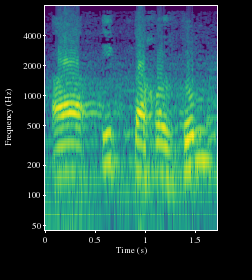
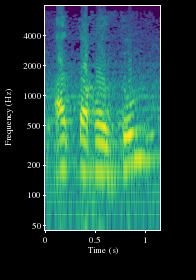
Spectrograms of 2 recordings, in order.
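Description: First: A separate 'a' comes before 'ittakhadhtum'. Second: The 'a' merges straight into 'ttakhadhtum'. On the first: This is the underlying form before contraction. "Jadi tadinya a ittakhadhtum" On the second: This is how the form is actually read. "maka dibaca menjadi attakhadhtum"

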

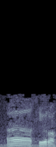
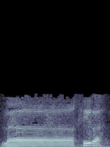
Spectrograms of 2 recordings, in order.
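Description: First: The vowel is held for two beats. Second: The vowel is held for four beats. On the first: "akhirah kan 2 harokat kan?" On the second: "Tapi dia membaca 4"

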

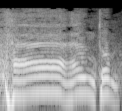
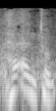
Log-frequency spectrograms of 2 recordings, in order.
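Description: First: Long vowel, then a softened glottal stop. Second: Short vowel, then a full glottal stop. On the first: "بإثبات الألف وتسهيل الهمزة" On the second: "يقرأ بحذف الألف وتحقيق الهمزة"

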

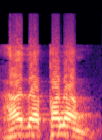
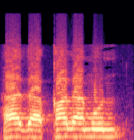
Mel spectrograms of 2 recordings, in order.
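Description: First: The noun ends without the -un ending. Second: The noun ends with a pronounced -un ending. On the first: "disukunkan ya biar lebih apa mudah" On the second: "diucapkan tanwinnya"

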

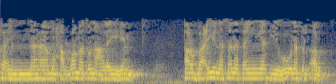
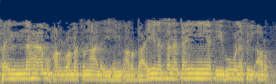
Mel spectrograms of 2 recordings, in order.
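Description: First: There is a pause after alayhim, before forty. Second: The phrase runs on with no pause. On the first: The forty years are the length of the wandering. "هفهم انا من الوقف بتاعك ايه؟ ان انت بترجح ان 40 سنة مدة ايه؟ التيه" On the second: Neither reading is chosen over the other. "طلع نفسه من القصة دي خالص ووصل"

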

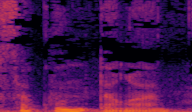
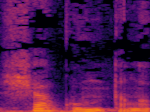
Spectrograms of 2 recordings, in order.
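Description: First: The name begins with an s sound. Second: The name begins with a sh sound. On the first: The speaker calls it wrong. "весь XIX век говорим всегда «Сакунтала»" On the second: The speaker calls it right. "не «С», а «Ще», «Шакунтала» правильно"

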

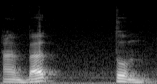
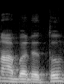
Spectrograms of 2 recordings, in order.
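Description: First: The d merges into a doubled t sound. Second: The d is released with a bounce before t. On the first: The speaker calls it right. "Langsung dibaca ta yang bertasydid" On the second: The speaker calls it wrong. "jangan abadatum"

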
